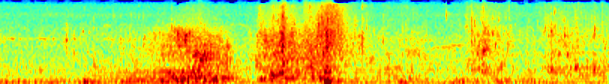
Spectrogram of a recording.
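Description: Water splashes as a tyre is lifted out of a shallow puddle.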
